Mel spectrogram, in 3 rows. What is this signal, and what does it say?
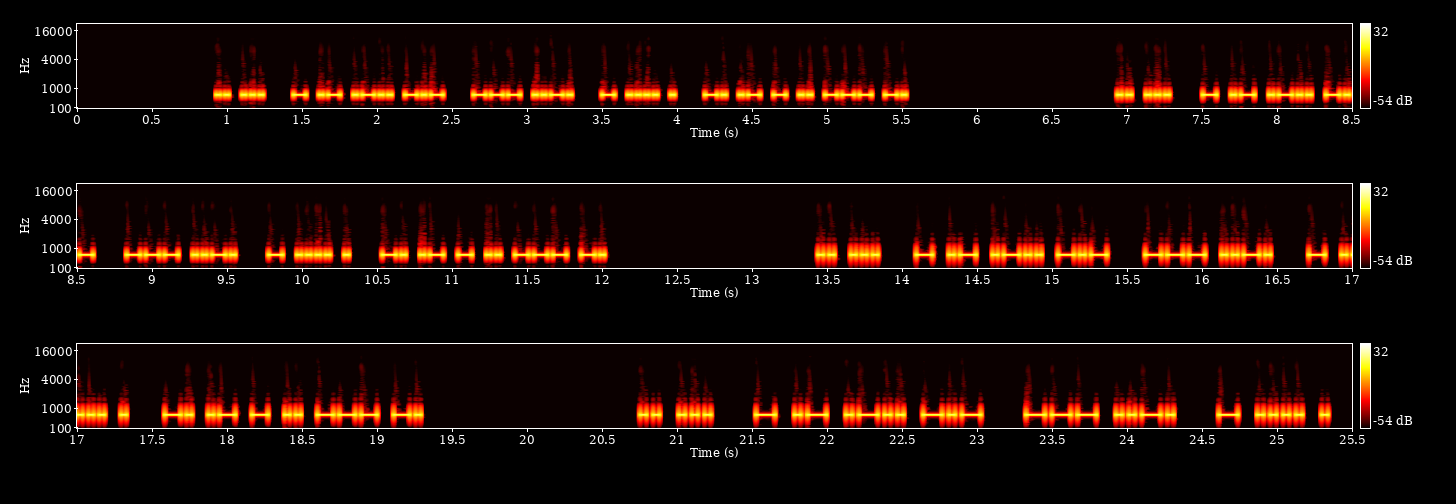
Morse code, heard as a keyed tone, about 36 wpm, 700 Hz. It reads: IS TALK OF THE NATION IS TALK OF THE NATION IS TALK OF THE NATION IS TALK OF THE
